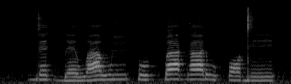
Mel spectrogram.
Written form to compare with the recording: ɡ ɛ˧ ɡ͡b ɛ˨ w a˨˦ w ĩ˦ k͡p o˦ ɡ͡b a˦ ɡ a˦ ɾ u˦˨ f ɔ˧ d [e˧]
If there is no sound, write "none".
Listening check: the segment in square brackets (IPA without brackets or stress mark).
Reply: e˧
